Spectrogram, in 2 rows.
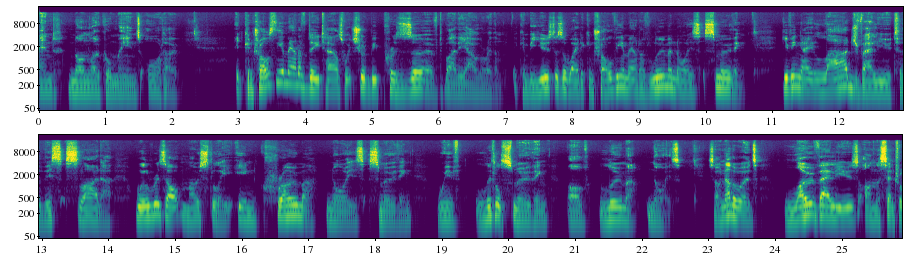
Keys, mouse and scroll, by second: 25.5 click.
